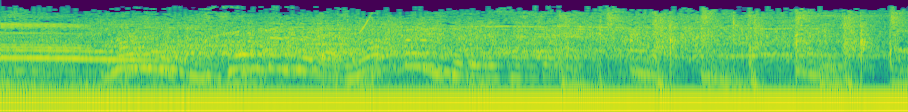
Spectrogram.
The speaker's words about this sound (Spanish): ¡El aplauso!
